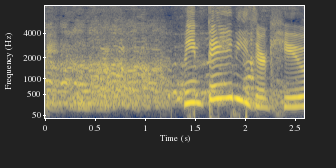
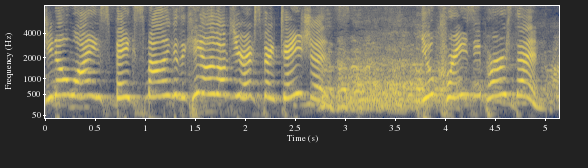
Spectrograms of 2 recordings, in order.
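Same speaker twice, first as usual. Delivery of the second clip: incredulous rant; 9 semitones higher than usual. Acted. Comic to a fussy mom, a high incredulous rant. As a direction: let it climb in disbelief at the mom.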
